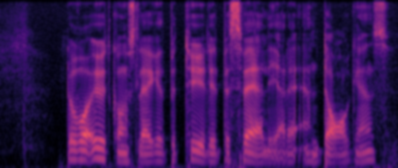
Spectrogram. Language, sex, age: Swedish, male, 33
